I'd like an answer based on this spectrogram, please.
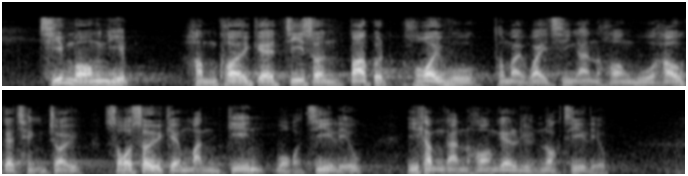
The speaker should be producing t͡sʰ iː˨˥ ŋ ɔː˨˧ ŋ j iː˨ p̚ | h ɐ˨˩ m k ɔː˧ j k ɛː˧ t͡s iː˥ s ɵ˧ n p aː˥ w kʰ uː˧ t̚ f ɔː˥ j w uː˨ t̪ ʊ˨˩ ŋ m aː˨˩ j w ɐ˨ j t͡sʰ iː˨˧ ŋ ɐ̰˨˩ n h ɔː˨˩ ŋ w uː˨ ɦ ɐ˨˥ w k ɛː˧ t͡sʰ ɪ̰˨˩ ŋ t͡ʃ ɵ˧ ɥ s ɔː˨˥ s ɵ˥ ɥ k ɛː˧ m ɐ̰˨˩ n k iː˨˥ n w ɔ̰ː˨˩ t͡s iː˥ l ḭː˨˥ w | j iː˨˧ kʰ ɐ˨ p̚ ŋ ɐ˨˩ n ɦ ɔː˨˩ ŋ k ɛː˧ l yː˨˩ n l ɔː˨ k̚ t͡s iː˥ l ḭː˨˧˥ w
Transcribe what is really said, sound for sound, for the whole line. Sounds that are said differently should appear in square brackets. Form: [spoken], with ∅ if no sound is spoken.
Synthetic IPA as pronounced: t͡sʰ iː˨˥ [m] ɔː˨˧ ŋ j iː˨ p̚ | h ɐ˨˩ m [kʰ] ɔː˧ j k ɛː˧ t͡s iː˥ s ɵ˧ n p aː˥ w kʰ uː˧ t̚ [h] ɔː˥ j w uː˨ [t̪ʰ] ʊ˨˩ ŋ m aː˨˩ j w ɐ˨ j t͡sʰ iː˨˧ ŋ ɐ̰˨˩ n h ɔː˨˩ ŋ w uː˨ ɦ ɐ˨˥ w k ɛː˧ t͡sʰ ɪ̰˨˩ ŋ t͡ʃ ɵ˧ ɥ s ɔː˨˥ s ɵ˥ ɥ k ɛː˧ m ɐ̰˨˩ n k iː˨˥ n w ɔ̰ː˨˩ t͡s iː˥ l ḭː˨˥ w | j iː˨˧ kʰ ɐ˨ p̚ ŋ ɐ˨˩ n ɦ ɔː˨˩ ŋ k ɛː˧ l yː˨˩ n l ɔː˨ k̚ t͡s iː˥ l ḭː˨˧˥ w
